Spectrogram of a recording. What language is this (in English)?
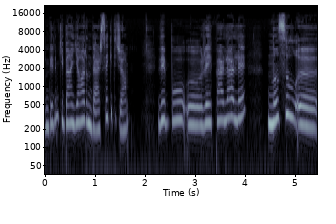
Turkish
